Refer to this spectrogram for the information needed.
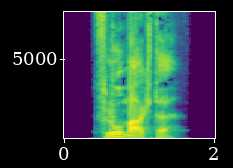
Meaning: dative singular of Flohmarkt
- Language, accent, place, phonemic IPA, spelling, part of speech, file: German, Germany, Berlin, /ˈfloːˌmaʁktə/, Flohmarkte, noun, De-Flohmarkte.ogg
